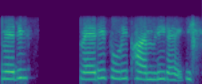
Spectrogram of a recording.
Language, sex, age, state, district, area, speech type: Hindi, female, 18-30, Uttar Pradesh, Prayagraj, rural, conversation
